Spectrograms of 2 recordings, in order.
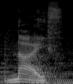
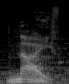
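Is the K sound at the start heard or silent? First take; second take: silent; silent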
